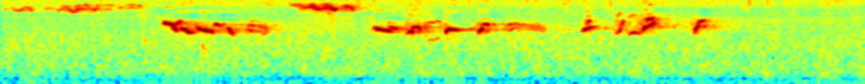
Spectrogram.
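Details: European robin song by water: a high, sweet warbling phrase of quick twittering notes and short trills, with a thin, very high note before it and running water hissing behind.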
